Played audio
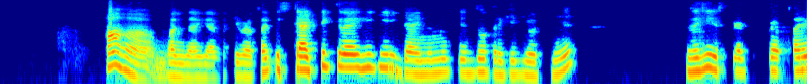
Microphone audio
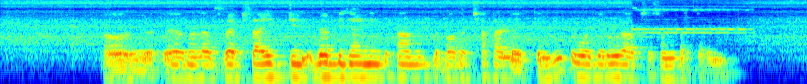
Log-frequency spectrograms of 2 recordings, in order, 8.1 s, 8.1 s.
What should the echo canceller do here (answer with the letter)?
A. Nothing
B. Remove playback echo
A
